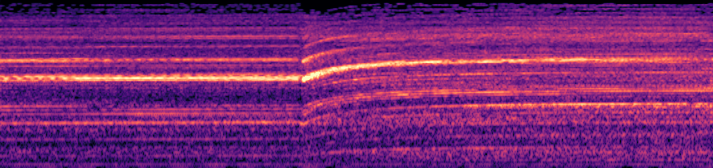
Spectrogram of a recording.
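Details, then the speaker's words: Vintage Sunbeam Mixmaster Junior hand mixer after cleaning and lubrication: smooth, even motor whine with no scraping or rattle, stepping through speeds to a steady higher pitch; runs normally at medium speed. "high sighs you see it runs good now everything's has been lubricated and cleaned out"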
